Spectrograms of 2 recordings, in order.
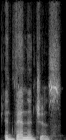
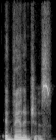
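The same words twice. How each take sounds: No difference in how they are said.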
